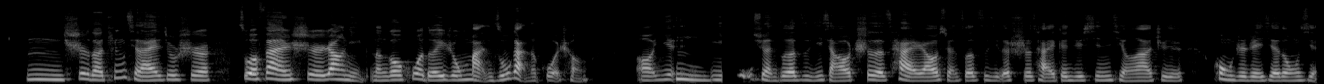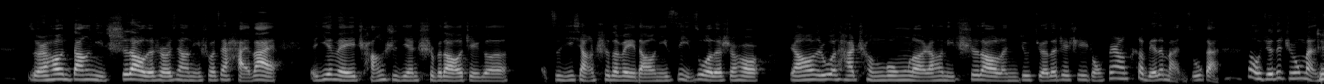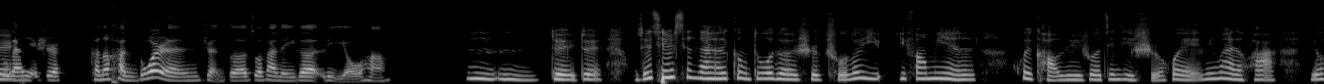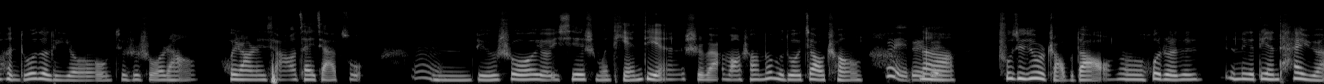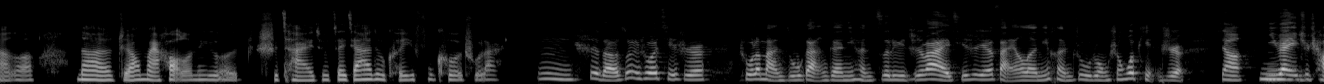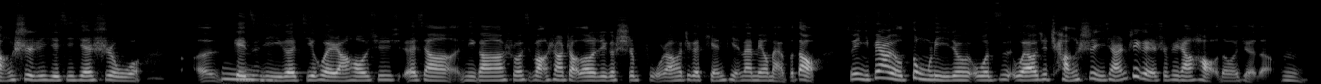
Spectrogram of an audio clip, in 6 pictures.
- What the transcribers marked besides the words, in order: none
- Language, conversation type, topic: Chinese, podcast, 你怎么看外卖和自己做饭的区别？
